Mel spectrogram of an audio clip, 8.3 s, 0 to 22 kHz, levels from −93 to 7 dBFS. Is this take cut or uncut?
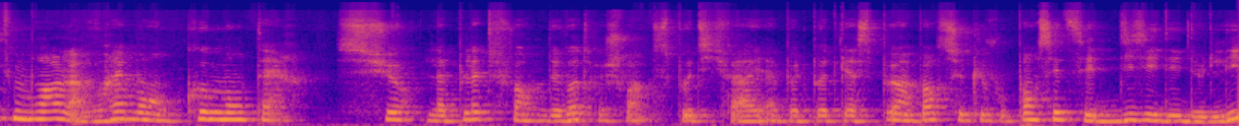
uncut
